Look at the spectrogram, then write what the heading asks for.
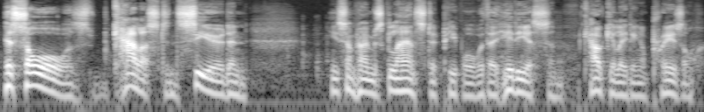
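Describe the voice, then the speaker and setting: An actor playing a haunted doctor who narrates gravely and grows excited in scenes. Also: male voice, low voice, normal speed, exaggerated voice. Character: frightened male doctor assistant and narrator. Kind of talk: radio drama narration.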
